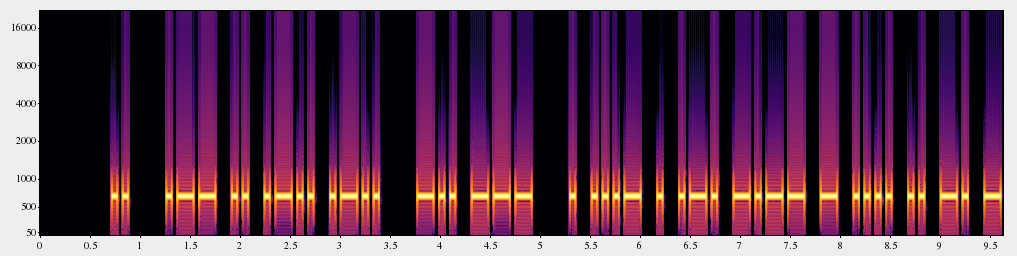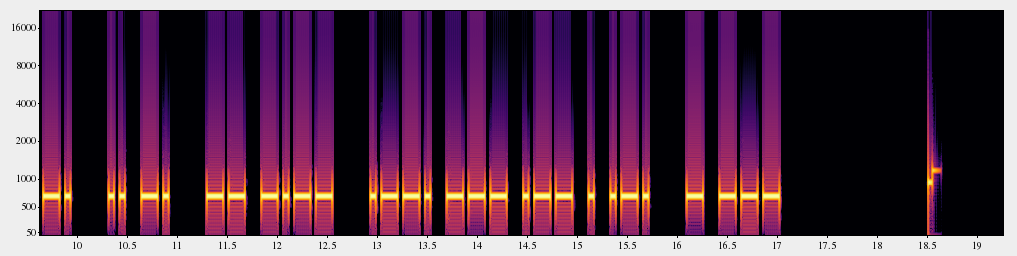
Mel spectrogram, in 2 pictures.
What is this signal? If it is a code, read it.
Morse code, heard as a keyed tone, about 22 wpm, 700 Hz. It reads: I WILL DO EVERYTHING IN MY POWER TO
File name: practice / 22wpm / Sets of 8 Words - 22wpm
